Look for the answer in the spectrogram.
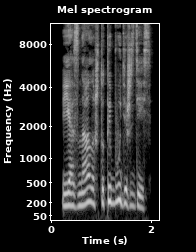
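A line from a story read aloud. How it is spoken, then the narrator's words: Amused snort. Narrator (Russian): хмыкнув, сказала мама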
